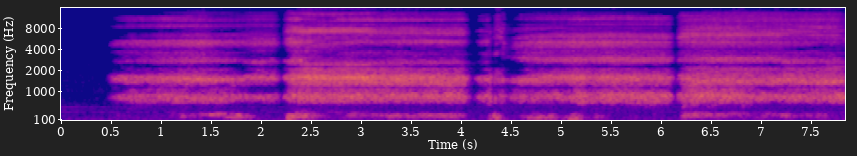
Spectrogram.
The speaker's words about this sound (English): As well, when I'm breathing, I restrict the flow at my throat like this.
